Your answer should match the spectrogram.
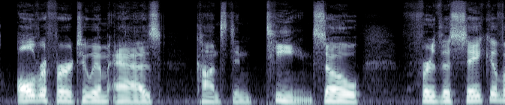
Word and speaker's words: Constantine: Or technically, if you live in Great Britain, they will tell you, you're saying it wrong. It is Constantine.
